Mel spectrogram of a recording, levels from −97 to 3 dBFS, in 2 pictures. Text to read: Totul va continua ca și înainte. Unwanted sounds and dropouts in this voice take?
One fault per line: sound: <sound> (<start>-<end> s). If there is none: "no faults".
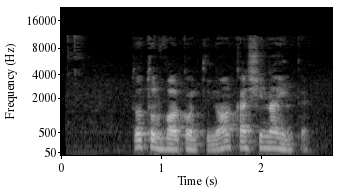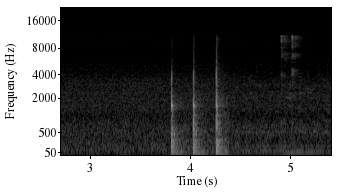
sound: thud (3.8-4.4 s)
